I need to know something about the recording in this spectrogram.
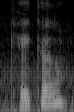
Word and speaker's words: Keiko: caco cake coco yeah keiko okay like cake with an o cake oh cake okay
